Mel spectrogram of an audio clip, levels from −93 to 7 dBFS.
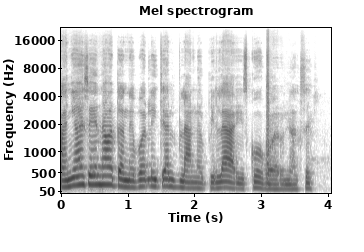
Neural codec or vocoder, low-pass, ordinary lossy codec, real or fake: codec, 44.1 kHz, 3.4 kbps, Pupu-Codec; none; none; fake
